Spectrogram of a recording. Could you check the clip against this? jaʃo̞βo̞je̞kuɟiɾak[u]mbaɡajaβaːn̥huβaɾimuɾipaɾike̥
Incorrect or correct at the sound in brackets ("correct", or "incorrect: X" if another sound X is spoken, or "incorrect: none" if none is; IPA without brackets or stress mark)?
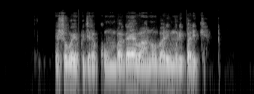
incorrect: uː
